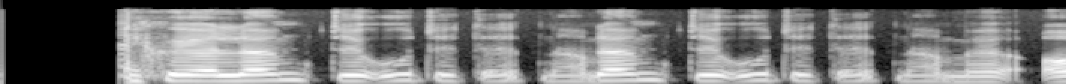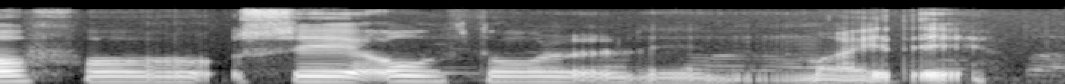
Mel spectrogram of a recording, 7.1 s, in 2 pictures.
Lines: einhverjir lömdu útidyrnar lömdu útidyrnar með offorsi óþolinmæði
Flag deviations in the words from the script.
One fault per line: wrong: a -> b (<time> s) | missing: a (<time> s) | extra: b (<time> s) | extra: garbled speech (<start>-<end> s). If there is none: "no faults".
no faults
